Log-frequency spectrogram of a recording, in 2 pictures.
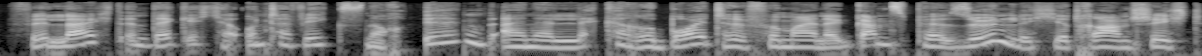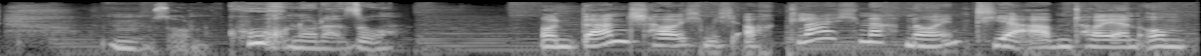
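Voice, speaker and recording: A woman narrates a children's animal podcast in a lively, playful way, speaking straight to young listeners. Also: a little high, measured pace, vocal fry, slightly rough, no echo, soft background music.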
